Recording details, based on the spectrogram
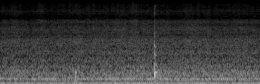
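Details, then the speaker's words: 2005 Chevy Tahoe with P0449 code: new EVAP vent solenoid clicks sharply once over a low hum when energized, drawing about 590 mA; old dirty unit wouldn't activate, new one works normally. "so 059 amps so 500 milliamps 590 milliamps about so not quite 1 amp so this is a working unit you can hear before the other one wouldn't even do it"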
